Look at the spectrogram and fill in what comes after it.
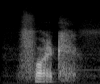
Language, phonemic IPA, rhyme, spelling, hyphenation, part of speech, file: Dutch, /vɔrk/, -ɔrk, vork, vork, noun, Nl-vork.ogg
- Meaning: 1. forked object: basic piece of cutlery with two or more teeth 2. forked object: other pronged tool 3. forked object: fork of a two-wheeled vehicle 4. intersection, split 5. interval, range of values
